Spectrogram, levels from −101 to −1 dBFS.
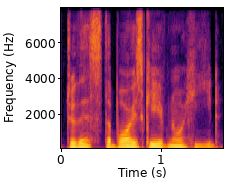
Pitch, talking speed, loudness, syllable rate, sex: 110 Hz, 260 wpm, -16 LUFS, 4.7 syllables/s, male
